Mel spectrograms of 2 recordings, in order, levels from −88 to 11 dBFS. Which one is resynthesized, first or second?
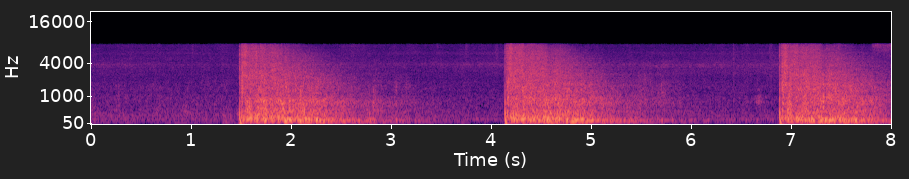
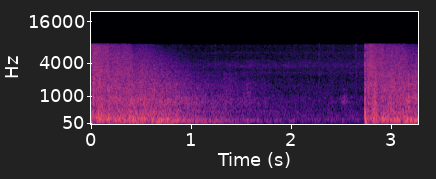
first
